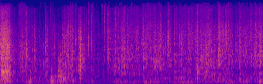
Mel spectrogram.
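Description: Paper crinkles and rustles as it is folded around fish to seal it for cooking en papillote. The crackling is soft and continuous, with a few sharper crinkles near the start.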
